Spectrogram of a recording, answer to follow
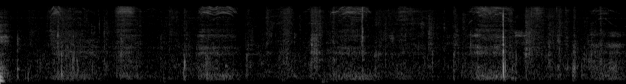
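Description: Hikers' footsteps and light rustling on a dirt forest trail strewn with dry leaves and roots, soft and irregular, with a sharper tap about five seconds in.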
